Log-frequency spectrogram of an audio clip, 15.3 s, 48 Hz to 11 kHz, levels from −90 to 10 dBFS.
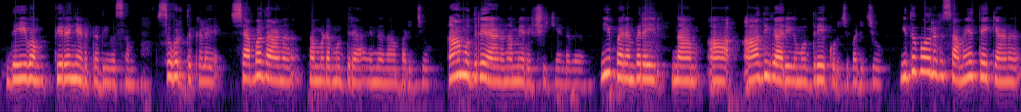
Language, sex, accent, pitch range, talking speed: Malayalam, female, native, 205-255 Hz, 90 wpm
